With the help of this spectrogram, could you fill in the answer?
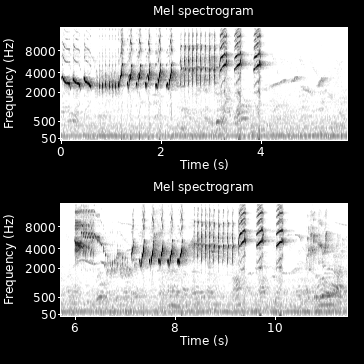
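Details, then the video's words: Lure recording of an orange-headed thrush singing to prompt other birds: fast strings of loud, bright repeated notes building into dense trilled bursts, a pause of a couple of seconds, then a second energetic run of sharp phrases. "Pancingan ANIS MERAH agar cepat Berkicau Gacor"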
